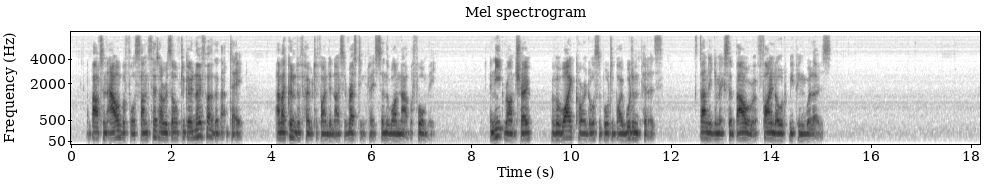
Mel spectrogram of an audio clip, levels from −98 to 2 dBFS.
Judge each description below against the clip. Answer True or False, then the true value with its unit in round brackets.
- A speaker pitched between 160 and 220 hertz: False (125 Hz)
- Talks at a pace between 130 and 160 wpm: False (170 wpm)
